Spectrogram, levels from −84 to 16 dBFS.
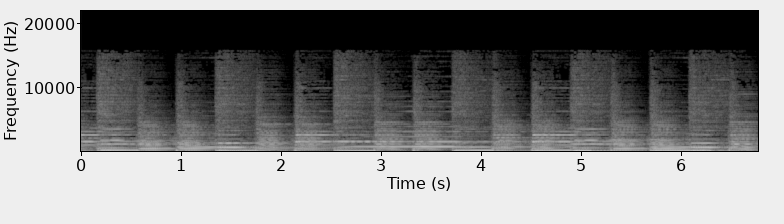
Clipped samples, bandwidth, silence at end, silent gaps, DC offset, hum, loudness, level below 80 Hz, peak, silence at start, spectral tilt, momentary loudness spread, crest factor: under 0.1%; 16 kHz; 0 s; none; under 0.1%; none; -16 LUFS; -20 dBFS; -2 dBFS; 0 s; -5.5 dB/octave; 5 LU; 14 dB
